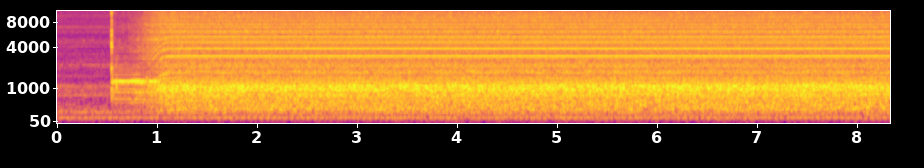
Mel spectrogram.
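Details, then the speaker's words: Carlin EZ1 oil burner that ran rough and locked out, likely from air in the oil line, after a new 0.85 60° B nozzle: ignition snaps on, then a steady even roar and fan hum with no pulsing; burner firing cleanly. "she ain't got the shakes no more oh a lot smoother this doesn't have the parkinson's no more"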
